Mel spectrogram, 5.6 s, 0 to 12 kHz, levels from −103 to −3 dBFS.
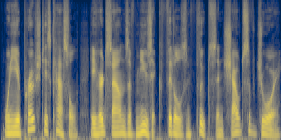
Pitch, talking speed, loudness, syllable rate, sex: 110 Hz, 180 wpm, -19 LUFS, 4.4 syllables/s, male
